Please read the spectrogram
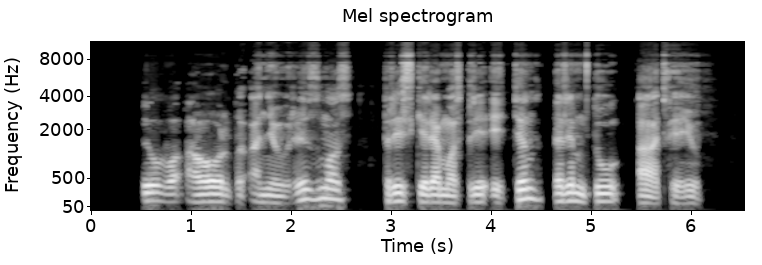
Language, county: Lithuanian, Utena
